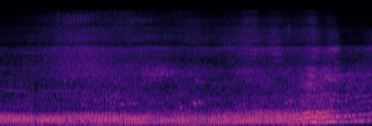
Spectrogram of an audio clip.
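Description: Motorcycle engine pulling away and accelerating, its pitch climbing in a series of rising sweeps from about the middle on, then fading slightly near the end.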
